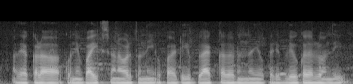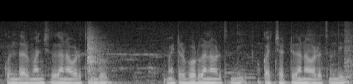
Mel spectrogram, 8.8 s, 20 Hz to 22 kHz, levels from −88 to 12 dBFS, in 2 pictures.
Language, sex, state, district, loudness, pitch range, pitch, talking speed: Telugu, male, Andhra Pradesh, Guntur, -17 LUFS, 90-95 Hz, 95 Hz, 150 wpm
